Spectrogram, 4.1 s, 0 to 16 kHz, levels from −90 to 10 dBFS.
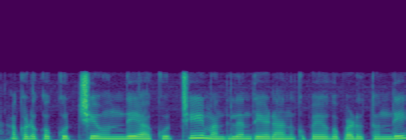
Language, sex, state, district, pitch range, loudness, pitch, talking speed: Telugu, female, Telangana, Komaram Bheem, 215-230 Hz, -18 LUFS, 220 Hz, 120 wpm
